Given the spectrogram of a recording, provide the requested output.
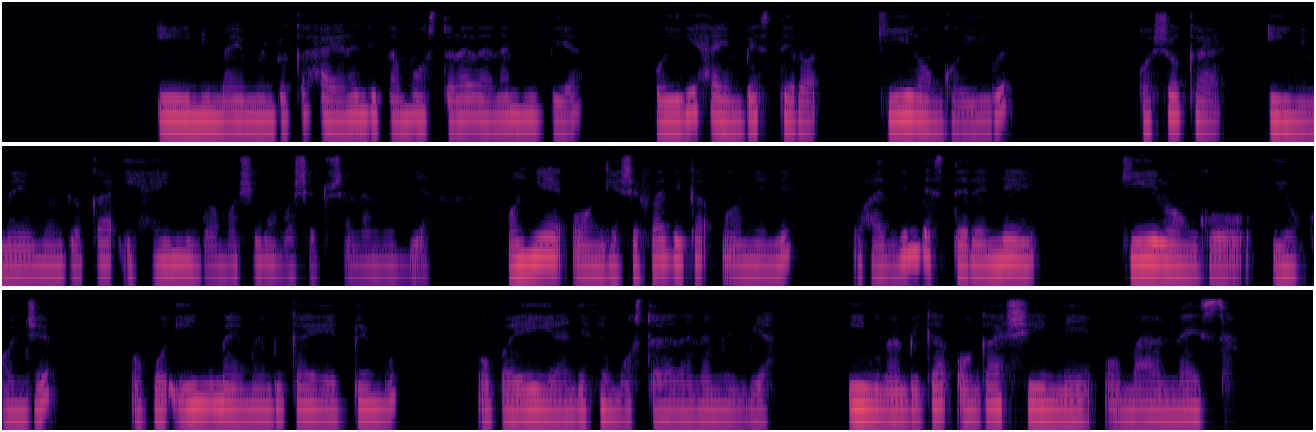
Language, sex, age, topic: Oshiwambo, female, 18-24, finance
